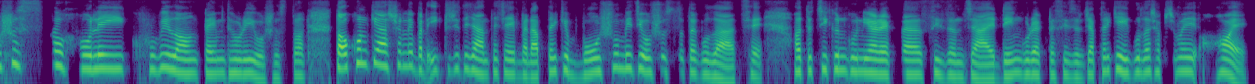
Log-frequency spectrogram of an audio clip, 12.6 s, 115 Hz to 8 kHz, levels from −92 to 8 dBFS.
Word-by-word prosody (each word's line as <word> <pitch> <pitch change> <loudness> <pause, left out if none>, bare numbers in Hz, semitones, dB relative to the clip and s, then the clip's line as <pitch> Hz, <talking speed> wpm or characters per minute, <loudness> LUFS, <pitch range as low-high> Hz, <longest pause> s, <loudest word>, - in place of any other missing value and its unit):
অসুস্থ 295 +2 -5 0.3
হলেই 250 0 +4 0.3
খুবই 245 +2 -2
লং 205 -1 +4 0.2
টাইম 200 0 +1
ধরেই 200 -1 0
অসুস্থ 165 +1 -12
হন। 175 - -9 0.3
তখন 265 +6 +8
কি 335 - +1
আসলে 290 0 -4
বাট 240 - 0
একটু 225 - -16
যদি 250 0 -6
জানতে 195 +1 +1
চাই 200 - 0 0.3
আপনার 220 +3 -3
কি - - +3 0.2
মৌসুমী 235 +6 -1
যে - - +4
অসুস্থতা 210 -1 -6
গুলো 180 -3 0
আছে, 180 +7 -7 0.4
হয়তো 220 0 +1
চিকুনগুনিয়ার 220 -4 +2
একটা 195 +2 -3 0.2
সিজন 185 -3 -3
যায়, 155 -2 +4
ডেঙ্গুর 195 +1 -1
একটা 185 - -8
সিজন 175 -3 -6
যায়। 190 - +1
আপনার 225 0 -4
কি - - +1
এগুলা 215 +2 -2
সবসময় 220 +1 -3 0.3
হয়? 205 -1 +4
210 Hz, 175 wpm, -22 LUFS, 195-245 Hz, 0.4 s, তখন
